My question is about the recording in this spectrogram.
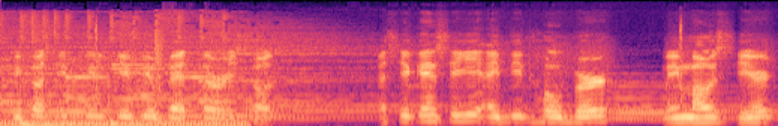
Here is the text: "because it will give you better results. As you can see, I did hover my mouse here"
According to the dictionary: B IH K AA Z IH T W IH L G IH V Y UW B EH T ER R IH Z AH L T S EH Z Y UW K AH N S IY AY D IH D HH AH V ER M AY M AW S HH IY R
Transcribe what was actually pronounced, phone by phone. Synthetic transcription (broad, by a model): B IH K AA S IH T W IH L G IH V Y UW B EH T ER R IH S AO L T S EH S Y UW K AH N S IY AY D IH D HH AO B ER M AY M AW S HH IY R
